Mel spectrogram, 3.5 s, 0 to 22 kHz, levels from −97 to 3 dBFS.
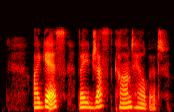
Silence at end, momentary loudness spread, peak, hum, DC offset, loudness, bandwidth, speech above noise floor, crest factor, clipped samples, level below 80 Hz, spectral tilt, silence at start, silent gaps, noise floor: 0.2 s; 14 LU; -10 dBFS; none; under 0.1%; -31 LUFS; 8 kHz; 31 dB; 22 dB; under 0.1%; -68 dBFS; -5 dB/octave; 0.65 s; none; -61 dBFS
